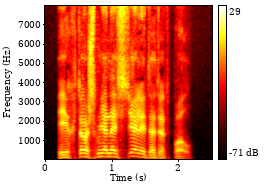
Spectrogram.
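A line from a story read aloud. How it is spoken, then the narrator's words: Perfunctory grumble. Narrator (Russian): для порядка проворчал он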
